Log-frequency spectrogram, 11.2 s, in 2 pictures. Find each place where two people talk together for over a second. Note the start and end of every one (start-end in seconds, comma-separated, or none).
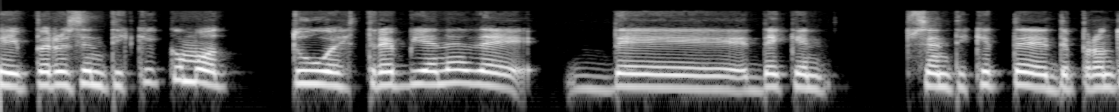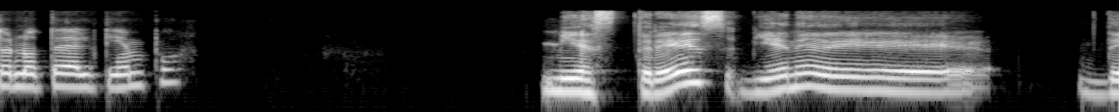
none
